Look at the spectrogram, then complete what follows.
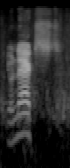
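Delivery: loud punch on "next", lifting at the end. Pretend. Gamer taunting a boss to slay, loud mock threat.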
